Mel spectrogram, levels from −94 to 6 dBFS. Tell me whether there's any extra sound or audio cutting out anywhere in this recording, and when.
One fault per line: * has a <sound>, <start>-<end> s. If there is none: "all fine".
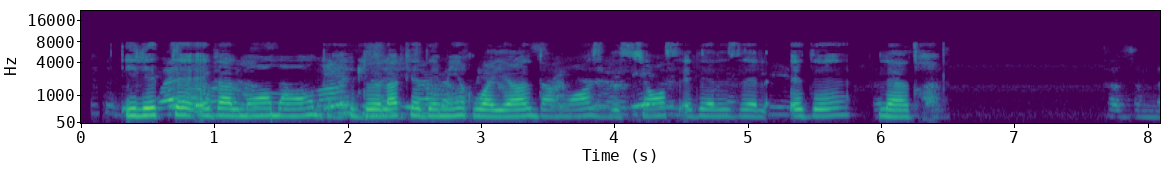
all fine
